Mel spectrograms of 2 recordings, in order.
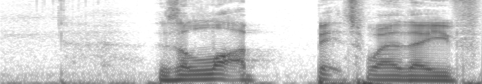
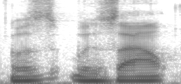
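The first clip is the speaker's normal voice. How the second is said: normal talking voice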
